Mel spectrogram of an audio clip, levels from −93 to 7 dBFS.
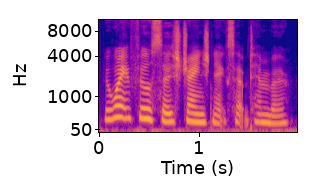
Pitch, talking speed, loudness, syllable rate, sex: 230 Hz, 210 wpm, -18 LUFS, 5.5 syllables/s, female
